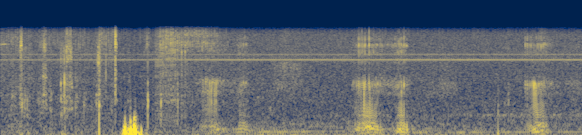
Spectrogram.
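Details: Soft snorting snores and sniffs from a sleeping dog, with a brief louder snort near the start; snoring.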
